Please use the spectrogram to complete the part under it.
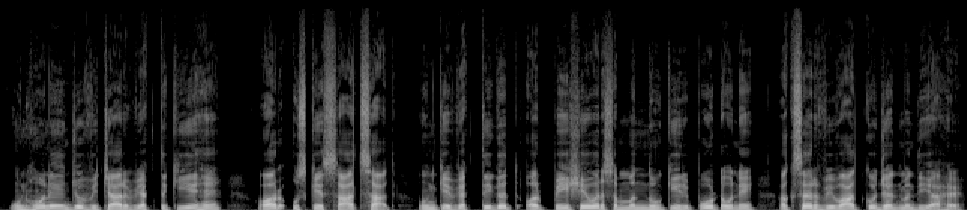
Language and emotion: Hindi, neutral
